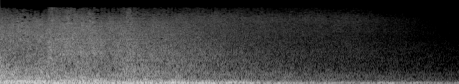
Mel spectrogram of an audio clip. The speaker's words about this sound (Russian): Затем резко крутит крышку, взрыв артефакта.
